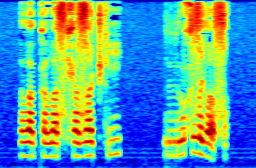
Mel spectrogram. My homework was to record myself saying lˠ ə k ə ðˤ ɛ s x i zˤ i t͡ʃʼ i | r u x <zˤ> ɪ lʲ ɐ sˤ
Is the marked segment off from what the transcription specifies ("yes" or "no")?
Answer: no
